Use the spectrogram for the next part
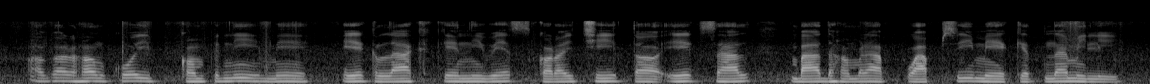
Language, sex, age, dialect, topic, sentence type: Magahi, male, 18-24, Western, banking, question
